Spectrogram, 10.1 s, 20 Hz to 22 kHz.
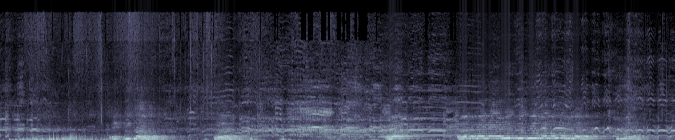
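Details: Balenggek cocks crowing at a contest in Danau Bawah, Solok Regency, 6 October 2024: short rising and falling crow notes early on, then a long level multi-part crow from about seven to nine seconds, with other roosters and people behind.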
